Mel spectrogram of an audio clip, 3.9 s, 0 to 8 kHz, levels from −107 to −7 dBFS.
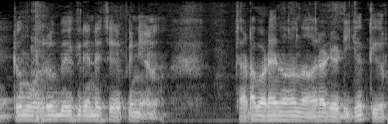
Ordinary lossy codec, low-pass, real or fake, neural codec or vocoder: none; none; fake; codec, 16 kHz, 8 kbps, FreqCodec, larger model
